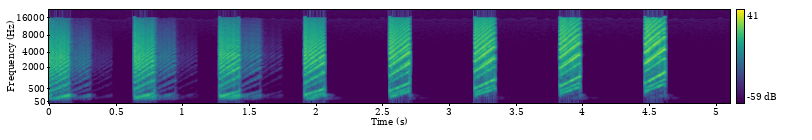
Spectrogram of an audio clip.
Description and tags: Done with a Synthesizer and some pitching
